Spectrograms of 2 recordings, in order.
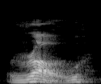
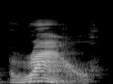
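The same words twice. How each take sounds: First: "row" rhyming with "go"; row as a line. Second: "row" rhyming with "cow"; row as argument. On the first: Teacher shows learners a heteronym, "row" said like "roe". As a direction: say "row" with a long OH vowel. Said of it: "row is a line". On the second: Teacher contrasts the second heteronym, "row" said like "rau". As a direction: say "row" with an OW vowel. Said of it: "is a word for argument". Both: Shown as a demonstration.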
